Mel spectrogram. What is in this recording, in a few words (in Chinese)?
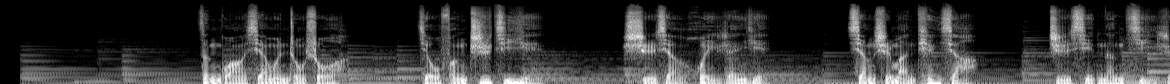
电视散文; 懂你的知己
